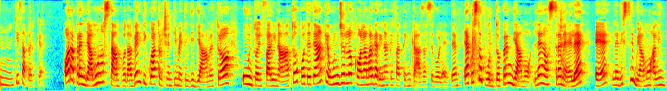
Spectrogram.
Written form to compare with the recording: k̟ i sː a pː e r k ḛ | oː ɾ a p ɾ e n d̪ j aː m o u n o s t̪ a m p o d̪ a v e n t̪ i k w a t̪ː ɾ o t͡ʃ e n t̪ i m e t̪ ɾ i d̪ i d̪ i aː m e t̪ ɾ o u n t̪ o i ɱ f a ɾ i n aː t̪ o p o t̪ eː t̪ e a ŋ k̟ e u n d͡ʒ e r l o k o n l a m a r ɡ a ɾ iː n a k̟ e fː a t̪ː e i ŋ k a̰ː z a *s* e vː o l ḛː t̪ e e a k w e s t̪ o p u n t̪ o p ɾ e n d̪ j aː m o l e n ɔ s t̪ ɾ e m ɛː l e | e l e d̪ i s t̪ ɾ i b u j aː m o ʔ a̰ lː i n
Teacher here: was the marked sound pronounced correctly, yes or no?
yes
